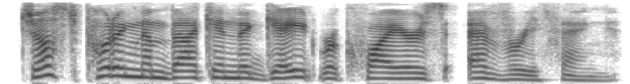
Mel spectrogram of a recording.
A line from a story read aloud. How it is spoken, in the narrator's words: he added tightly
